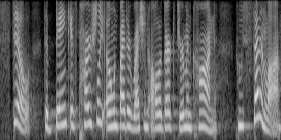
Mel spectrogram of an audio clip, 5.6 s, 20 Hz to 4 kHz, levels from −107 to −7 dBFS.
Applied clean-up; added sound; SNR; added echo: none; none; none; none.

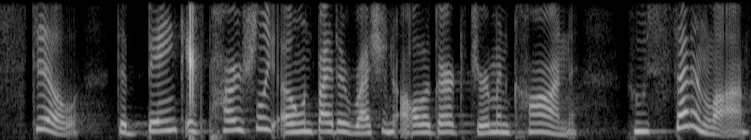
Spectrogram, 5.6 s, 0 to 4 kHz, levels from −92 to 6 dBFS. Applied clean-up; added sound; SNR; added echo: none; Finger snapping; 4 dB; none.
